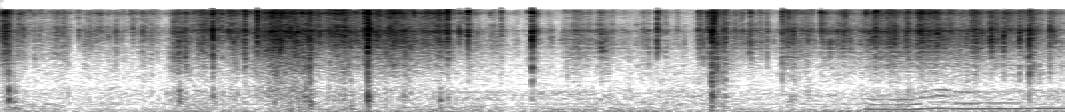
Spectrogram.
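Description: Bubble-wrap packaging crinkling and tearing as it is picked open by hand, with many sharp crackles.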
